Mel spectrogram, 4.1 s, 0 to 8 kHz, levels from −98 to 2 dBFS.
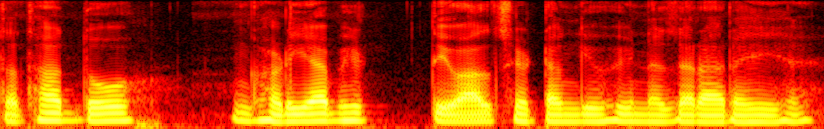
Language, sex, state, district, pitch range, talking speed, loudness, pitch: Hindi, male, Jharkhand, Ranchi, 115-130 Hz, 175 wpm, -16 LUFS, 125 Hz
